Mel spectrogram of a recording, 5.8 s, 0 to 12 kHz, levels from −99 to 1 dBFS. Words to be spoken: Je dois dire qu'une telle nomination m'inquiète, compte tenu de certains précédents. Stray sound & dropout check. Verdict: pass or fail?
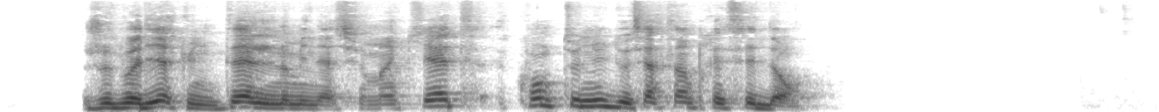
pass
